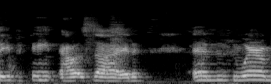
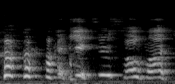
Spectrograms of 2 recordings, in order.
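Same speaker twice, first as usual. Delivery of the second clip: laughing; 12 semitones higher, 4 dB quieter than usual. Real, not acted. Groaning at a pun.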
